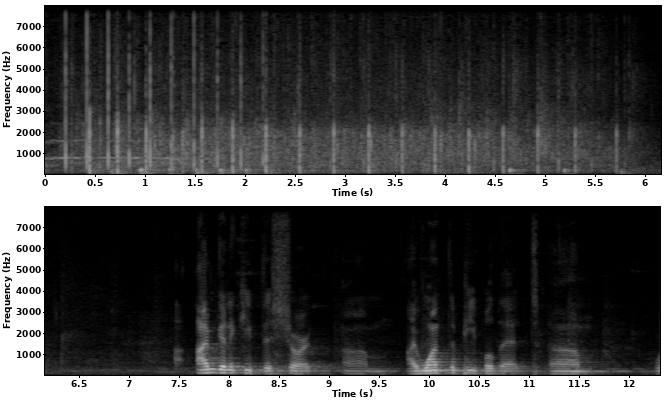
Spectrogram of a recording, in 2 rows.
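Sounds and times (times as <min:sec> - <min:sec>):
crowd applauding: 0:00.0 - 0:06.4
speech: 0:07.7 - 0:09.0, 0:09.8 - 0:11.7.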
